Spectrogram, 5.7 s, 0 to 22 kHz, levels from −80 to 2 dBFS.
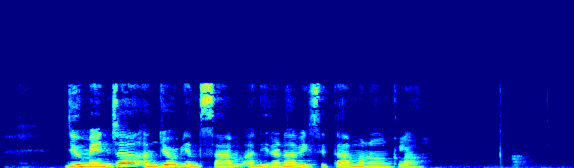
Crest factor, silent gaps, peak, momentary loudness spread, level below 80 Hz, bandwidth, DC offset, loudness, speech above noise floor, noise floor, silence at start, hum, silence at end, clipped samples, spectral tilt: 18 dB; none; -10 dBFS; 9 LU; -64 dBFS; 11.5 kHz; under 0.1%; -25 LUFS; 41 dB; -66 dBFS; 0.65 s; none; 0.55 s; under 0.1%; -3 dB/octave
